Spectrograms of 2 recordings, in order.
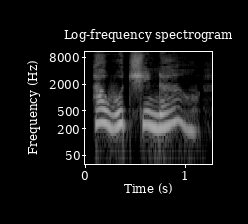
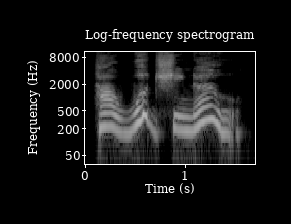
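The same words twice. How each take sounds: First: Said in the usual way. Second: "would" leaned on, slow and drawn out; slow read with heavy weight on "would"; stress on would. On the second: Shown as a demonstration. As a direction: hit the word "would" hard, slowly. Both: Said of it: "Emphasis mine".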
